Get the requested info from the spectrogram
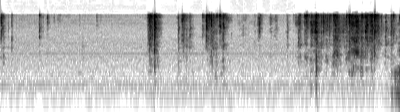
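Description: Trading cards being handled and flipped through: one sharp card snap about a second and a half in, a few lighter flicks, then a quick run of crackling card rustling near the end.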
